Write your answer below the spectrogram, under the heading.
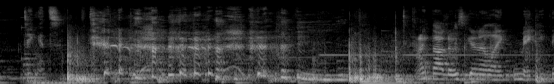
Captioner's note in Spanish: Ambos ríen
